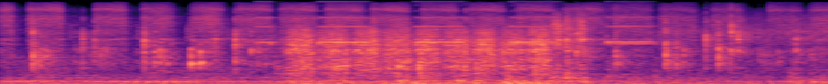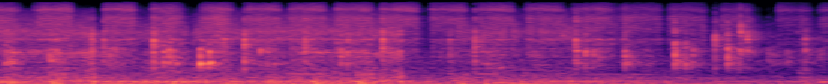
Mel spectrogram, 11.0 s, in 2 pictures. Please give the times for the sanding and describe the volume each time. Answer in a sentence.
You can hear the sanding from 1.8 to 9.4 s, getting quieter.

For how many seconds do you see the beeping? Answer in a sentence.
The beeping can be heard for 3 seconds in total.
